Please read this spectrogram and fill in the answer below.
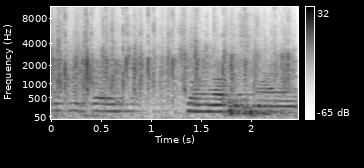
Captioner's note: applauds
